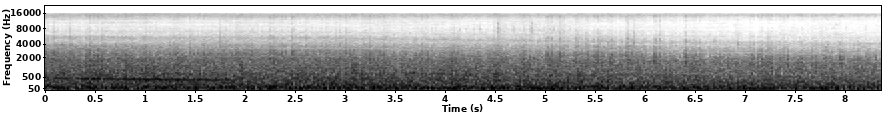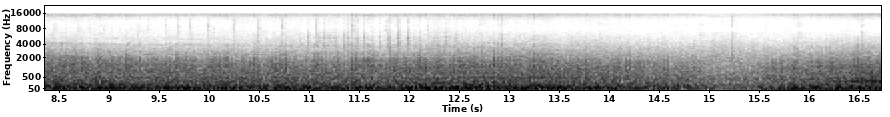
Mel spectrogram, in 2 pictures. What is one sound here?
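A spacecraft engine roars with a steady, deep rumble.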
